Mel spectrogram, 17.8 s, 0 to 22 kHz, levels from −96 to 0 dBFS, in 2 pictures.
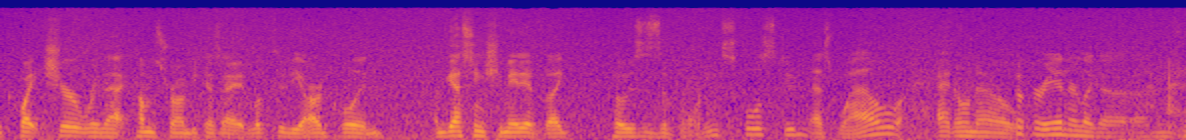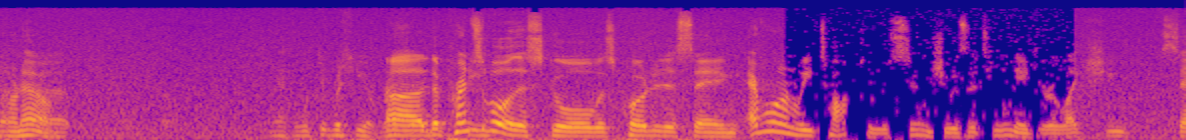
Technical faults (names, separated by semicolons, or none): overdone noise removal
